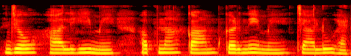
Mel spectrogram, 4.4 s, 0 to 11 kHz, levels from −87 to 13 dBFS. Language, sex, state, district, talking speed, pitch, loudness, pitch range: Hindi, female, Uttar Pradesh, Saharanpur, 135 wpm, 215 Hz, -17 LUFS, 205-225 Hz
